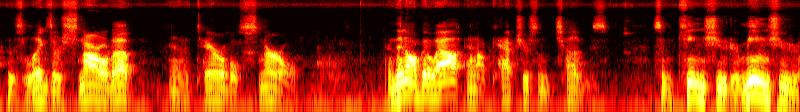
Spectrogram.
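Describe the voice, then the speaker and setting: A man reading a rhyming children's picture book aloud in an expressive, theatrical, playful way, as for a kindergarten class. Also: mid-range voice, slightly rough. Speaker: storybook reader for kindergarten children.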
